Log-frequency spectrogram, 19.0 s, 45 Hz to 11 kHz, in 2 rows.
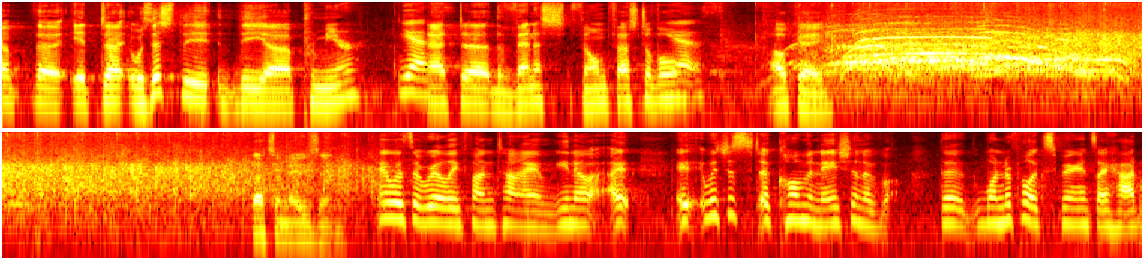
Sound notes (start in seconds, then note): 9.9 cheers and applause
